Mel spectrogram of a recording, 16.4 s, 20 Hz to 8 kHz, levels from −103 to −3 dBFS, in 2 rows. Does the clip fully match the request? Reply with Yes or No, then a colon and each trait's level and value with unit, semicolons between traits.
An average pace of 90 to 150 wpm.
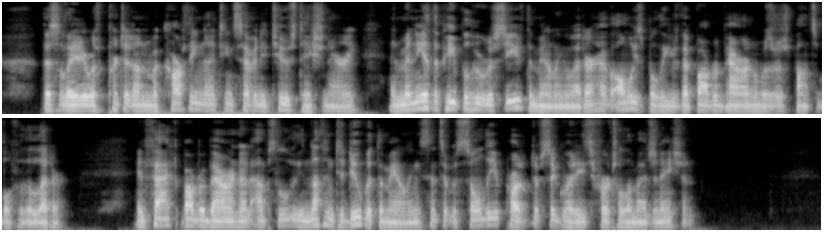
No: average, 190 wpm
